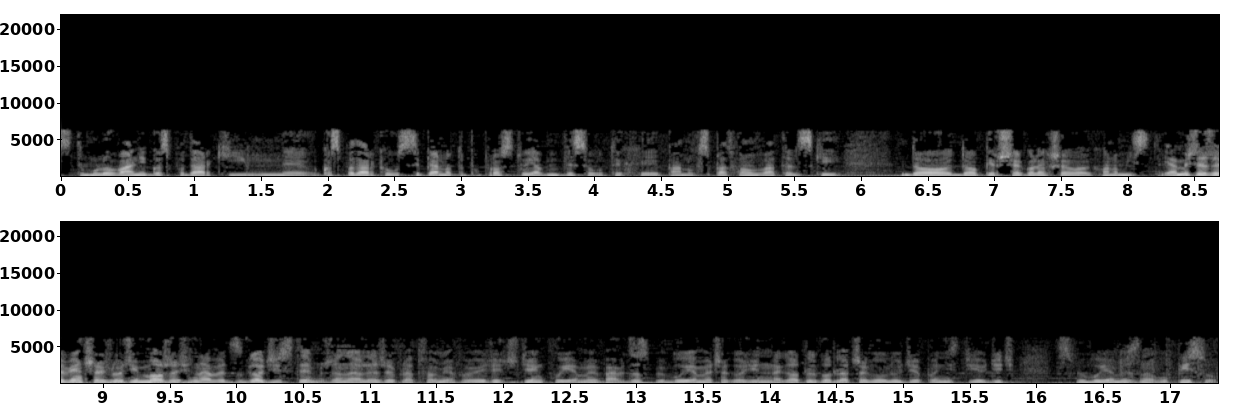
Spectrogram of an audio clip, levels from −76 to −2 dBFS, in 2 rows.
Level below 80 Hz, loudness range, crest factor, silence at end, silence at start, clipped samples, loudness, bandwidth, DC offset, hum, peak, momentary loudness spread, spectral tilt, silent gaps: -46 dBFS; 5 LU; 18 dB; 0 s; 0 s; under 0.1%; -28 LUFS; 6.6 kHz; under 0.1%; none; -10 dBFS; 9 LU; -5 dB/octave; none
